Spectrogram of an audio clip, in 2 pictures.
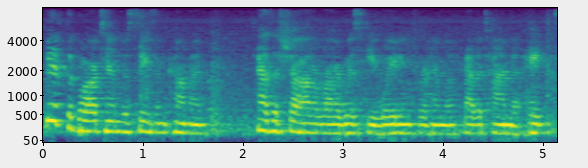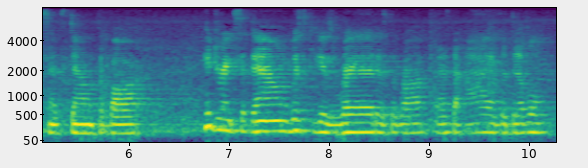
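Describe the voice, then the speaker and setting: Female noir narrator for live radio play, dark tone, roomy sound, slight background noise. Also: low-pitched, steady tone, moderate pace. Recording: echoey room, noisy ambience.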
